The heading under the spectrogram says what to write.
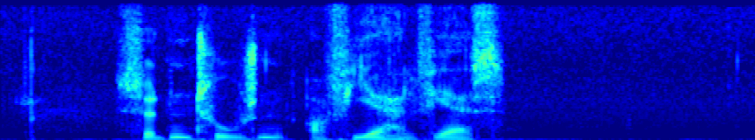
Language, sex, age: Danish, male, 56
